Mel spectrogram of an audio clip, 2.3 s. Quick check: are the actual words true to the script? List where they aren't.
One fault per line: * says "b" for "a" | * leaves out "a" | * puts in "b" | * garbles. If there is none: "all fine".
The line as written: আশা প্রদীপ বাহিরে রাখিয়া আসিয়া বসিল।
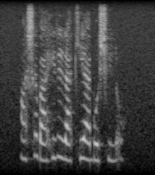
* leaves out "প্রদীপ"
* leaves out "আসিয়া"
